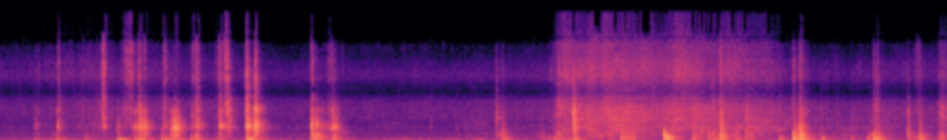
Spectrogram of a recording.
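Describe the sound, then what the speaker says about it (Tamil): Eggplant frying in a pan for kuzhambu, an eggplant curry: a steady sizzle runs under repeated scraping stirs, with spoon clinks and knocks against the pan in an uneven rhythm. "இனி கத்திரிக்காய் போட போகிறோம்."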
